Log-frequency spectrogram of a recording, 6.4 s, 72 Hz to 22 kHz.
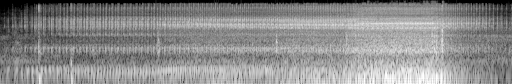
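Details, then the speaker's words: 2003 Mitsubishi Lancer ES blower motor, previously not working and found filled with rat droppings, cleaned with compressed air and tested in accessory mode. It spins up with a rough, uneven whirr and clicks. Noisy but working. "In theory, if I turn this on, it should start spinning. Hey, that's pretty good. So I'm hoping, that sounds like it's gonna be noisy"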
